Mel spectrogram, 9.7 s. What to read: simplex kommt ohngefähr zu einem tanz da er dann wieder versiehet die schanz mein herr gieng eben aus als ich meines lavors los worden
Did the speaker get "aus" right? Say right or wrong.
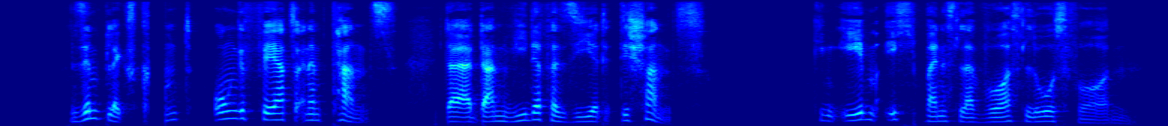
wrong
